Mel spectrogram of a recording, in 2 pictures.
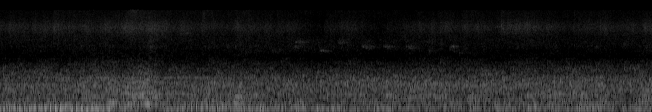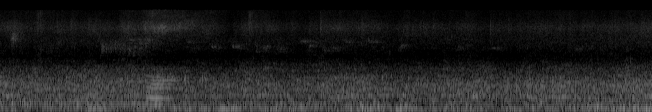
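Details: A colony of honey bees hums continuously, a thick low drone with brief louder swells near the start and around the middle as individual bees pass closer.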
